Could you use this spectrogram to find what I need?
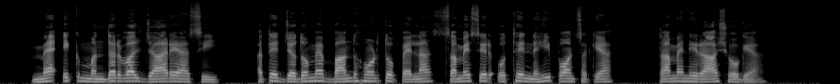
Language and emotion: Punjabi, sad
